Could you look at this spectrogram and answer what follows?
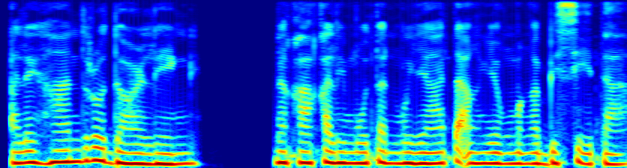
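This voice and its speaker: A female narrator plays a jealous socialite villainess in an audiobook melodrama. She is sharp-tongued and full of disdain. The recording is dry. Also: very deep voice, level tone, moderate pace, no room sound.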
